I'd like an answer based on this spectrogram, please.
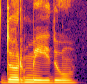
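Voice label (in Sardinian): "dormidu", female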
